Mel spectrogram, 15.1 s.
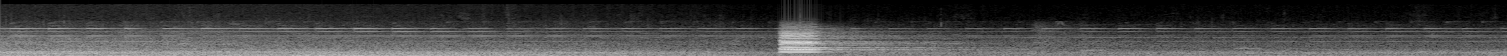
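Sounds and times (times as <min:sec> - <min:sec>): train rumbling with whine: 0:00.0 - 0:15.0
train horn blast: 0:07.8 - 0:10.0.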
